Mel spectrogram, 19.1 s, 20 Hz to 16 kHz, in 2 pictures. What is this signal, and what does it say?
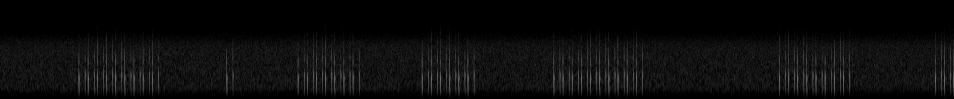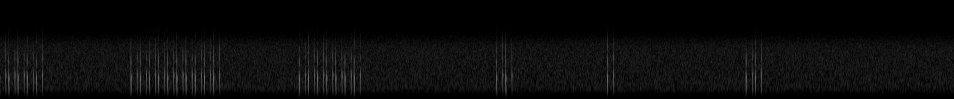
Pulse dialling, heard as clicks on a phone line, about 11 pulses a second, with phone line noise. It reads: 9 1 7 6 0 8 7 0 7 2 1 2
